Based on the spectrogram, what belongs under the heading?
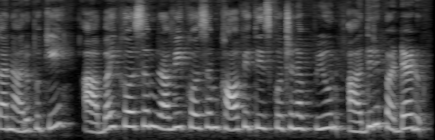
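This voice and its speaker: A woman tells a serialized love story in a steady, expressive voice. Her voice sits high, and the narration sounds scripted. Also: brisk.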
